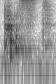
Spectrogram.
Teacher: The r goes into the nucleus. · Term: syllabic consonant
